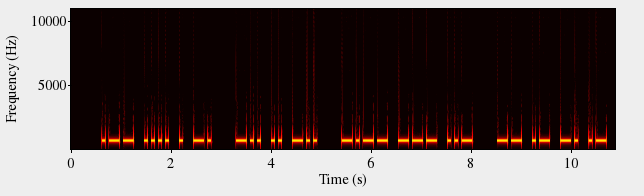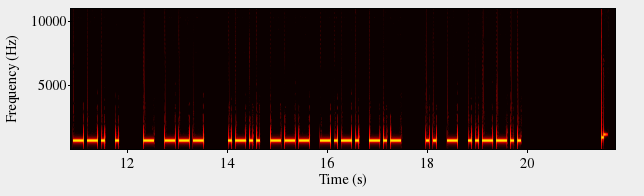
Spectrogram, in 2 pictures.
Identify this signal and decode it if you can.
Morse code, heard as a keyed tone, about 17 wpm, 700 Hz. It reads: WHEN DID YOU MANAGE TO LOCK IT?
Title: Sentences from Top 1400 Words 17wpm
